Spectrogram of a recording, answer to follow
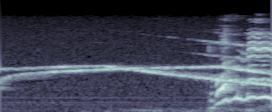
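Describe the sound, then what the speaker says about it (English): An ambulance siren wails as a long, steady rising-and-falling tone at moderate distance, joined at the end by a brief burst of warbling. "that was an ambulance"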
